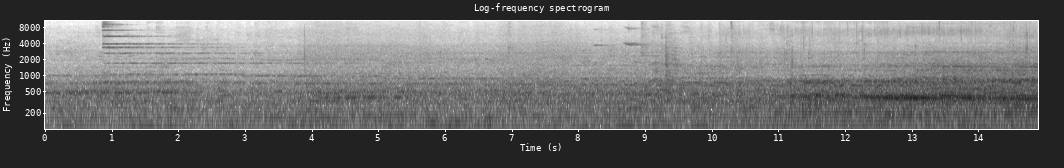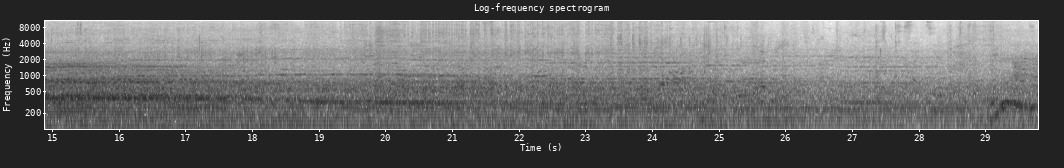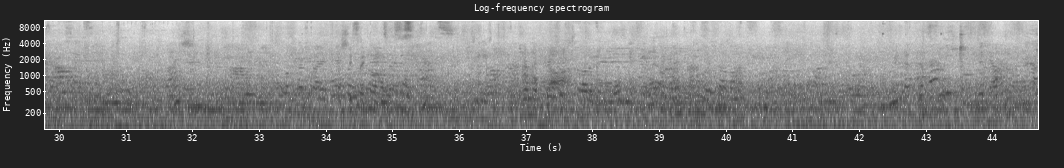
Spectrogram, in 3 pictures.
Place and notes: Maastricht, Pays-Bas - Water mill
Into narrow cobblestones streets, a German tourists group is visiting Maastricht. I'm entering into a bakkery, behind there's an enormous water mill. At the end, a Spanish tourists group leaves with the bikes.
Maastricht, Netherlands, 20 October 2018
